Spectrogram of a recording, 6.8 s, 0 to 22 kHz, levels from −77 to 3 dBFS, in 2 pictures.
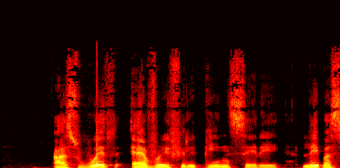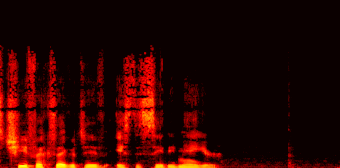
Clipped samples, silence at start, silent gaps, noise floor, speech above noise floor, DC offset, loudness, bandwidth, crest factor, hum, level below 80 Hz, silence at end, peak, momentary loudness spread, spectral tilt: under 0.1%; 0.55 s; none; -63 dBFS; 44 dB; under 0.1%; -20 LUFS; 16 kHz; 18 dB; none; -56 dBFS; 1.25 s; -2 dBFS; 11 LU; -5.5 dB/octave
